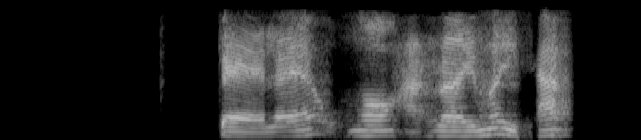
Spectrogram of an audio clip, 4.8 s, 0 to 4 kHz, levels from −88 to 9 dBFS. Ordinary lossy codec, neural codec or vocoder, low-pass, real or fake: AAC, 16 kbps; codec, 32 kHz, 1.9 kbps, SNAC; 3.6 kHz; fake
